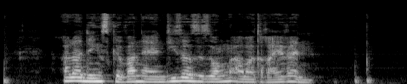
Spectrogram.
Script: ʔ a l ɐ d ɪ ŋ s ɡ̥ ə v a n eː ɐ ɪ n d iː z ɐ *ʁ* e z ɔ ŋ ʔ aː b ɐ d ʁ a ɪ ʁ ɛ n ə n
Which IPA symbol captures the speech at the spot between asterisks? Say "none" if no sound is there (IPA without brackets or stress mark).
z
